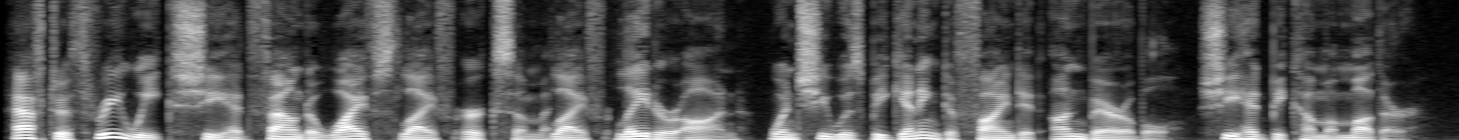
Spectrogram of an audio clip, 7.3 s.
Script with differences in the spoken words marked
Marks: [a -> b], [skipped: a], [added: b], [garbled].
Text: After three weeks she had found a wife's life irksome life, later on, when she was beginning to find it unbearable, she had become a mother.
After three weeks she had found a wife's life irksome life, later on, when she was beginning to find it unbearable, she had become a mother.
